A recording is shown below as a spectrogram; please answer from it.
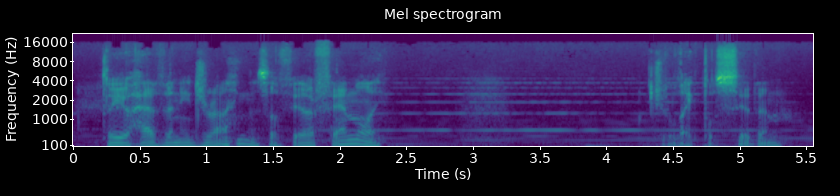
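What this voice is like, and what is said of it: Put-on character accent. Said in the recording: “this is a very addicting accent. ... I know you like that voice.”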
